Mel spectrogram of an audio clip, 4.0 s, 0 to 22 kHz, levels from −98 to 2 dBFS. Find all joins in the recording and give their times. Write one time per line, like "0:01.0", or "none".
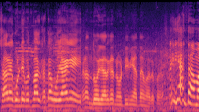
0:01.6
